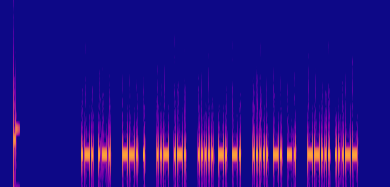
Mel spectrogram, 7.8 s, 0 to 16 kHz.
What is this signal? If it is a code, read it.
Morse code, heard as a keyed tone, about 36 wpm, 660 Hz. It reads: RR GE UR 5NN 5NN 73
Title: SOTA QSO Practice 35wpm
